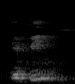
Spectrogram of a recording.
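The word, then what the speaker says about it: ἐπί: La la palabra sobre en griego es epí. Acento en la I.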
